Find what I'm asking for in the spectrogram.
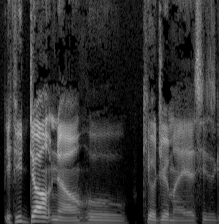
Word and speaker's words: Kojima: Next is Hideo Kojima. Did I say that right? – Kojima. – You added an R.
